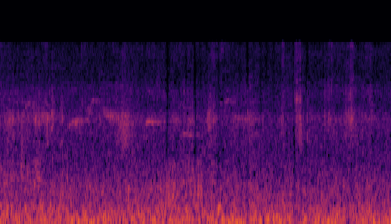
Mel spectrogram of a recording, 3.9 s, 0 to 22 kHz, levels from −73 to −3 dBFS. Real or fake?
real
